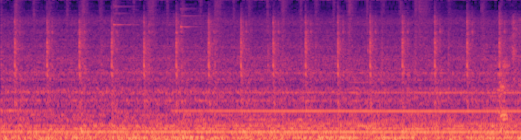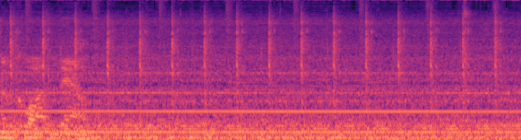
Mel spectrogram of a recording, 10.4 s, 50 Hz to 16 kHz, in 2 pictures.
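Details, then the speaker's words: VW T25 Westfalia with newly installed diesel heater replacing old petrol heater, running on H3 setting, exhaust not yet fitted; steady fan hum with even dosing pump clicking about three per second; heater running normally. "As you can hear the reds coming down now. So that sounds correct to me. I mean that really is pumping out."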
